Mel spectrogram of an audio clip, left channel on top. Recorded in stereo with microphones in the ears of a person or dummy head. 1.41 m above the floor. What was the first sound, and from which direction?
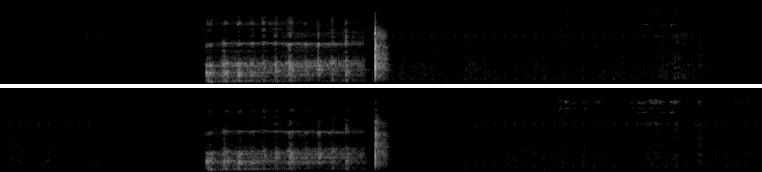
Laughter, 30° left (ahead or behind).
